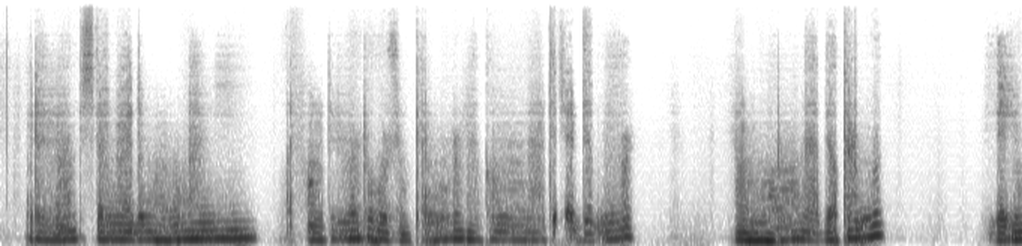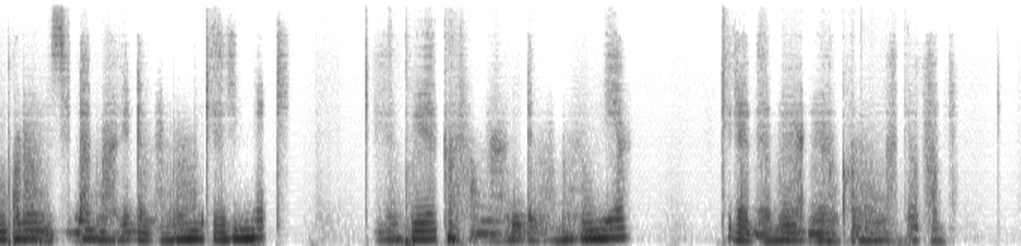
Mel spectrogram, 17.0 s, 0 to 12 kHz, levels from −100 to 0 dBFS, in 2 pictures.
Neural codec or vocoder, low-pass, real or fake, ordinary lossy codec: codec, 44.1 kHz, 0.9 kbps, DAC; 10.8 kHz; fake; none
